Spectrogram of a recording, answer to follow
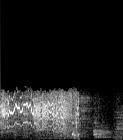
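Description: A high, warbling cartoon animal vocal squeal that wobbles up and down in pitch for about half a second, followed by a short falling glide about halfway through, over an orchestral cartoon score.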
